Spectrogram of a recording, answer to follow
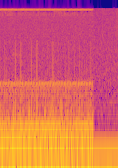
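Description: Dark ambient drone from a horror film's soundtrack: a steady low hum with a thin steady high tone and a faint, regular ticking. All of it cuts off abruptly just before the end, leaving only a faint low hum.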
